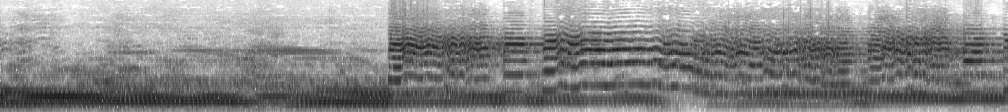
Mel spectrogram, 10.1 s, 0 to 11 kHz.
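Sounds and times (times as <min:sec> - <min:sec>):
drone of held wind tones: 0:00.0 - 0:10.0.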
